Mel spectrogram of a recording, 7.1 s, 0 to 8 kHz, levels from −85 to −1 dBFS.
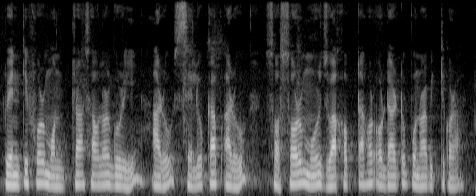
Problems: constant background noise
